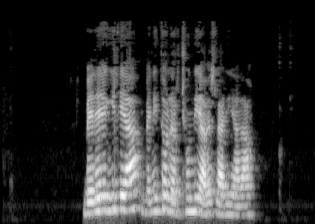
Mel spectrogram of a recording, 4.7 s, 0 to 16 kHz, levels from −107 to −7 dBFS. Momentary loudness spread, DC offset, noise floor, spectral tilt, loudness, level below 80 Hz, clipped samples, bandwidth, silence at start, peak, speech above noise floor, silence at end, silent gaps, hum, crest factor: 10 LU; under 0.1%; under -90 dBFS; -6.5 dB/octave; -20 LUFS; -76 dBFS; under 0.1%; 10 kHz; 1.25 s; -2 dBFS; over 71 dB; 0.95 s; none; none; 20 dB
